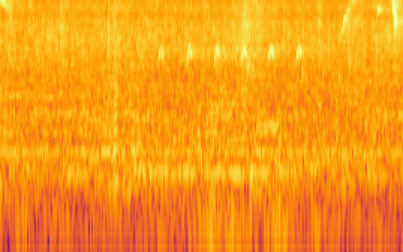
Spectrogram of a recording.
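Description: Outdoor ambience of insects buzzing steadily, with a run of short high bird chirps at about four a second in the middle and a high whistled bird call that rises and falls near the end.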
